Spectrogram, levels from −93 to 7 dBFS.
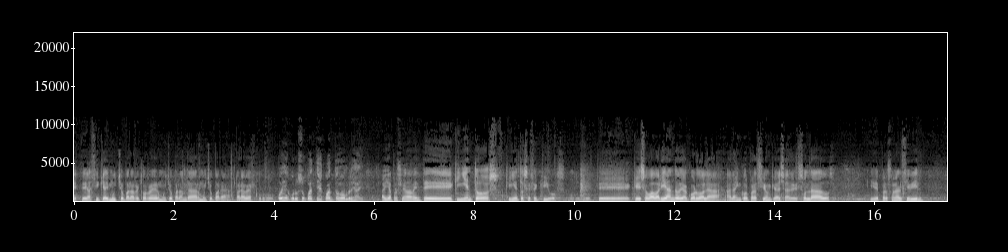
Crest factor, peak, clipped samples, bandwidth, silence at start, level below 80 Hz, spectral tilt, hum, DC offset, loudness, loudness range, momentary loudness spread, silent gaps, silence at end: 18 dB; -2 dBFS; under 0.1%; 8.6 kHz; 0 s; -54 dBFS; -7.5 dB/octave; none; under 0.1%; -19 LUFS; 5 LU; 15 LU; none; 0 s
